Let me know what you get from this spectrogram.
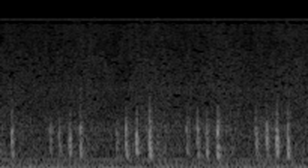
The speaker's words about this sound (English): Our story begins as we see a foam-flecked horse pull to a stop at the end of his run. There he is, just on time.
